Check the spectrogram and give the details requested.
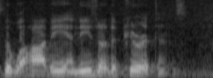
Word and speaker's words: Wahhabi: among themselves uh first of all there's the wahhabi now you see on your outlines this w-a-h-a-b-i uh some sources I read only had one H but it's the wahhabi and these are the Puritans uh this is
